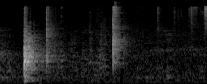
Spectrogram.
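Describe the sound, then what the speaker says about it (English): A Morphe 35W eyeshadow palette being handled and opened, with a loose-panned case giving a sharp click, then a few lighter taps and rattles of its metal pans. The sounds are close, brief and spaced out, with no talk. "I'm going to show you my Morphe 35W palette, which looks like this on the outside. And then I'll just open it up."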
